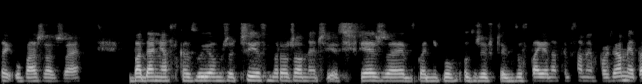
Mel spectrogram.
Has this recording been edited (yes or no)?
yes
